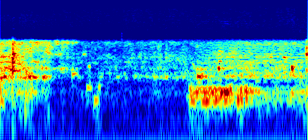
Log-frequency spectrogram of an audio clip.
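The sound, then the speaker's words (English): Toilet flushing, a rushing, gurgling wash of water that runs for about two seconds and swells again toward the end. “Is that a toilet flush?”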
